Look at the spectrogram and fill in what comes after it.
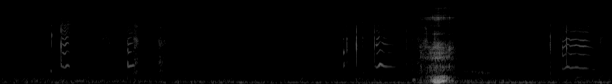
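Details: Cat making a funny noise, with a fly mentioned, giving short high chirps that drop in pitch, about four brief bursts spread over six seconds, plus one louder thump near the end against a quiet background.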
